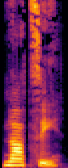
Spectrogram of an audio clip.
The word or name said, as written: nazi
